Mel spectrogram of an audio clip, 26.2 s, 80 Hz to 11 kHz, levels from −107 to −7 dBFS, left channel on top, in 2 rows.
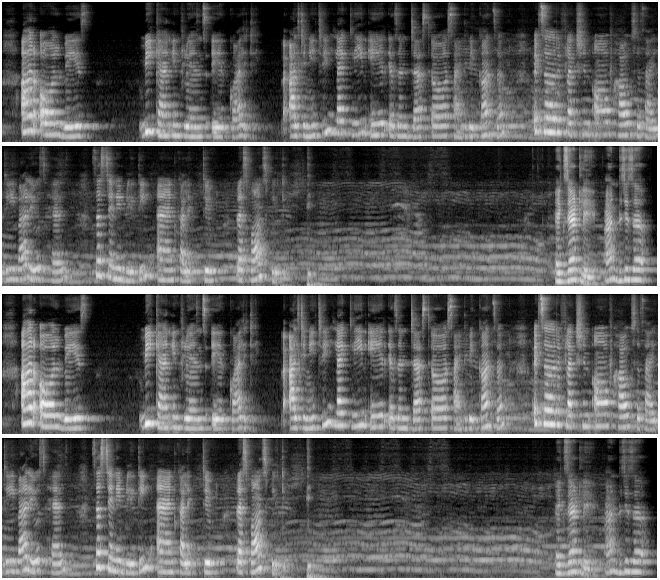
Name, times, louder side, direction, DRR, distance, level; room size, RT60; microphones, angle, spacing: voice 1, 0.4-1.6 2.7-4.9 5.6-10.1 10.3-14.4 15.0-17.4 17.8-18.8 19.2-19.4, right 4 dB, 50° right, 0.5 m, -27 dB
sound 1, 9.0-25.3, equal, 90° right, 2.3 m, -48 dB
voice 2, 24.2-26.1, left 6 dB, 55° left, 0.3 m, -28 dB
8.4 x 6.1 x 2.3 m
head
